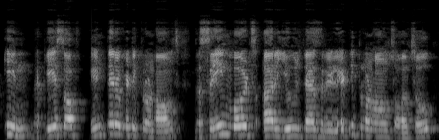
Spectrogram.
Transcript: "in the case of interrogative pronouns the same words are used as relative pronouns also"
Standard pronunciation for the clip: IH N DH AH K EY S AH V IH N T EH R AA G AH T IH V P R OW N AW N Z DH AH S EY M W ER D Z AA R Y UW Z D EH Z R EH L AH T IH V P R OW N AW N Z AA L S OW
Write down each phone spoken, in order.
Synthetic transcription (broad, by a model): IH N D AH K EY S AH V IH N T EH R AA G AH T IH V P R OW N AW N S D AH S EY M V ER D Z AA R Y UW Z D EH Z R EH L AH T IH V P R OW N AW N S AA L S OW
